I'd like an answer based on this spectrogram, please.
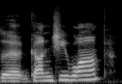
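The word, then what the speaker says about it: Gungywamp: Um there's a place in Connecticut called Ganjiwamp and I am not mispronouncing that. That is actually how you say it. Wait a minute. I got the cleaver. Uh Ganjiwamp.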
